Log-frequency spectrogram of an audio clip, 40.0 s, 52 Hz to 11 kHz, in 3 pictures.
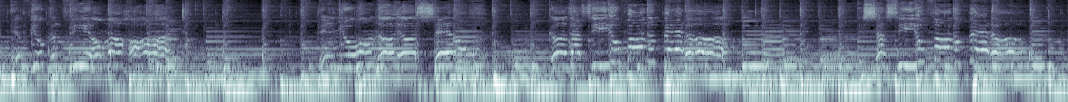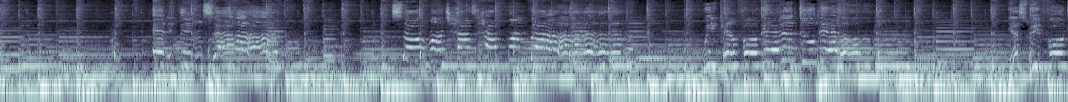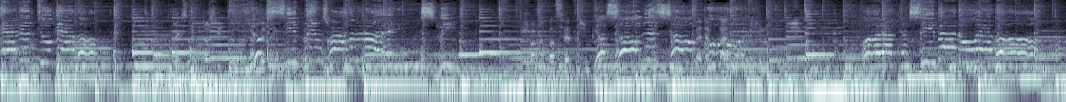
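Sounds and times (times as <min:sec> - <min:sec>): guitar: 0:00.0 - 0:40.0
person singing: 0:26.0 - 0:32.7, 0:33.5 - 0:36.7
heavy steady bass line: 0:28.4 - 0:37.6.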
